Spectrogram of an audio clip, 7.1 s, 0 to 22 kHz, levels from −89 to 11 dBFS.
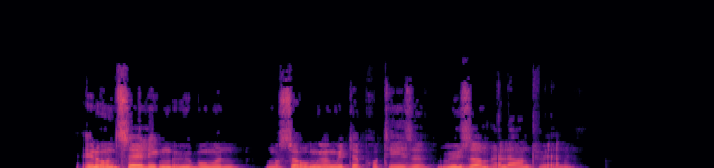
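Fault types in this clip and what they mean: Nothing stood out on listening to the speech.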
